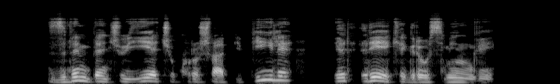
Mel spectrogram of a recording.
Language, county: Lithuanian, Šiauliai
